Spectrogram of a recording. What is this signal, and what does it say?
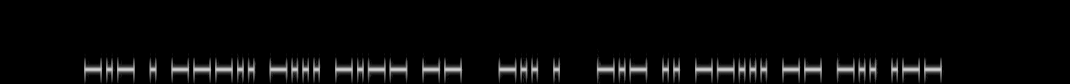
Morse code, heard as a keyed tone, about 22 wpm, 700 Hz. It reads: KE8BYM DE KI7MDW
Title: USA Callsign DE Callsign - 6 Characters - 22wpm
